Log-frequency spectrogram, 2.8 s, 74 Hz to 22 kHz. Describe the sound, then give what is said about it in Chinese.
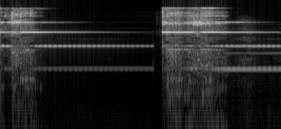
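A large British Lucas bicycle bell from the 1930s, about seven to eight centimetres across, rings loudly twice: each rapid rattling trill is followed by a bright, sustained ringing tone that lingers after the strike stops. “这个车铃挺大， 首班铃里头它是大号的， 大号首班铃”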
